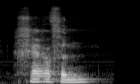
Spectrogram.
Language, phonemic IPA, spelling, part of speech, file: Dutch, /ˈɣɛrvə(n)/, gerven, verb, Nl-gerven.ogg
- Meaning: to tan (leather), to prepare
